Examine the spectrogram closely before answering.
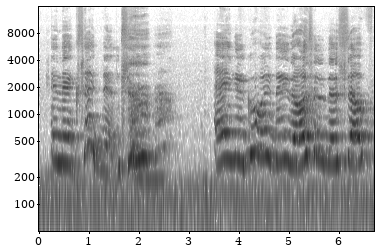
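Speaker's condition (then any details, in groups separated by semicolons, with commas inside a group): Cerebral palsy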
